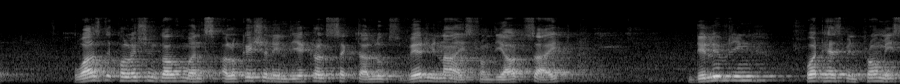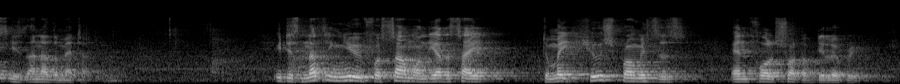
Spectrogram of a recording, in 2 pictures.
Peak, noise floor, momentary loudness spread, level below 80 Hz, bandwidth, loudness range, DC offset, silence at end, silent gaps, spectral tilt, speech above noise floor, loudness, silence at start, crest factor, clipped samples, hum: -6 dBFS; -51 dBFS; 16 LU; -80 dBFS; 9.6 kHz; 4 LU; under 0.1%; 0.15 s; none; -5 dB/octave; 27 dB; -25 LUFS; 0 s; 20 dB; under 0.1%; none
